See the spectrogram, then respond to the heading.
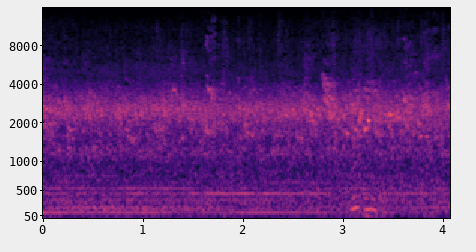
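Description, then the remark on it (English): A large flock of about 16-day-old broiler chickens clucks and cheeps in a poultry shed in a dense, continuous chatter, over a steady low mechanical hum, with no one talking. “Now, these birds are, like I say, about 16 days old.”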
